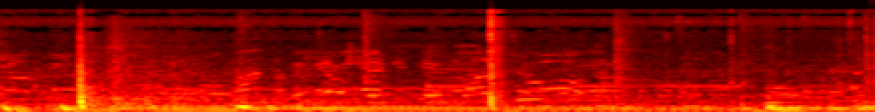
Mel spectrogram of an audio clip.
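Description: Two sharp pops from confetti shooters, about two seconds apart, over background music and voices.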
